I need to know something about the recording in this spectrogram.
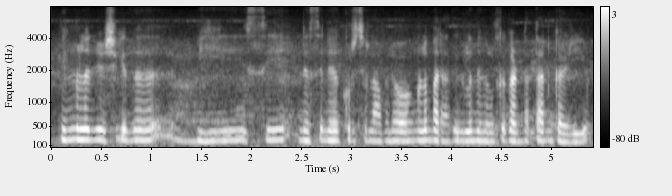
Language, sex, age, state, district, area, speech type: Malayalam, female, 30-45, Kerala, Idukki, rural, read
